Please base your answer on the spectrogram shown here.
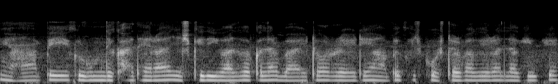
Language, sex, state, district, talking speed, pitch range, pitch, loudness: Hindi, female, Bihar, Darbhanga, 260 wpm, 190-200 Hz, 195 Hz, -20 LUFS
